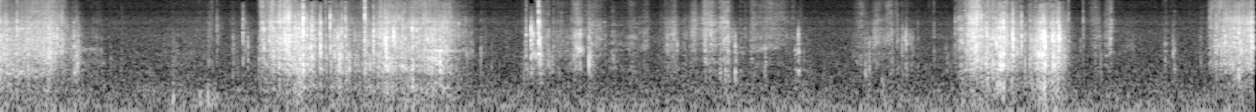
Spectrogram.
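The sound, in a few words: unwrapping a package containing a skein of yarn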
